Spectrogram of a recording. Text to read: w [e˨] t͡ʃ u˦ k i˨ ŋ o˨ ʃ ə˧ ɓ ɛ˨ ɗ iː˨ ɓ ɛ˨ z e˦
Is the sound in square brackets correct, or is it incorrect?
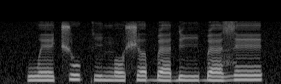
correct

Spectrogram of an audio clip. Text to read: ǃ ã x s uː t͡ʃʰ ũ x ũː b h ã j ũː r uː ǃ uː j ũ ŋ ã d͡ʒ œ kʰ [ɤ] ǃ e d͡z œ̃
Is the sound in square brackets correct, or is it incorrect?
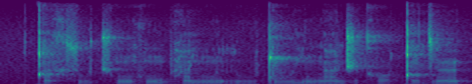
incorrect: ɔ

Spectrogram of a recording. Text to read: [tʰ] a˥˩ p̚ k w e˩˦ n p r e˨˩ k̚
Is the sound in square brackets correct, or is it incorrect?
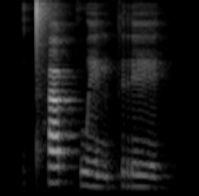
correct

